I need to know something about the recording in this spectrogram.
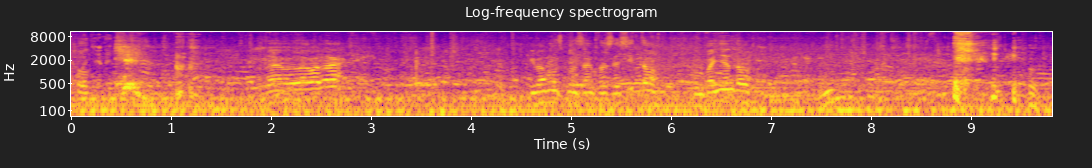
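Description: An elderly man talks cheerfully close by.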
